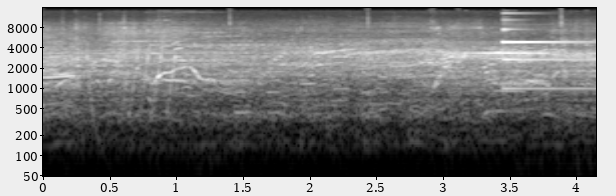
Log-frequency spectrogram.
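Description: Pachinko-hall din: the steady noise of many machines, with pachislot electronic sound effects and jingles over it. A steady electronic tone comes in about three and a half seconds in.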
